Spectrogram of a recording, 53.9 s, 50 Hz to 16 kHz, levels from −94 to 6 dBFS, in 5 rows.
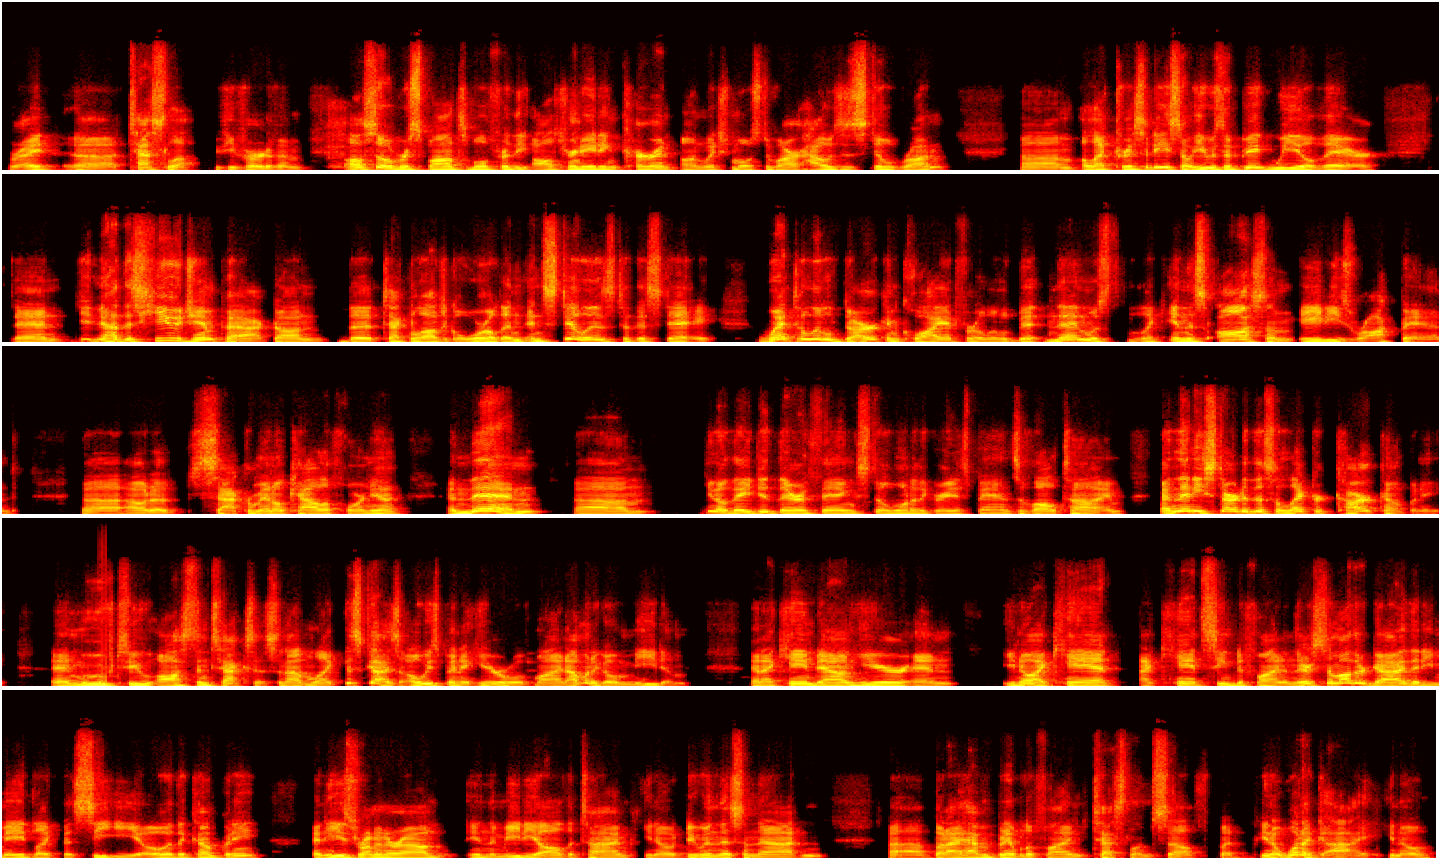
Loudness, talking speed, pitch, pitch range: -22 LUFS, 205 wpm, 135 Hz, 120-150 Hz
